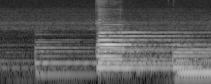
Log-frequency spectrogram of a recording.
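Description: Clean electric guitar picking a single note, then ringing a full chord about a second in, followed by another low root note near the end: the root-note-then-chord verse pattern, here on a C major chord.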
